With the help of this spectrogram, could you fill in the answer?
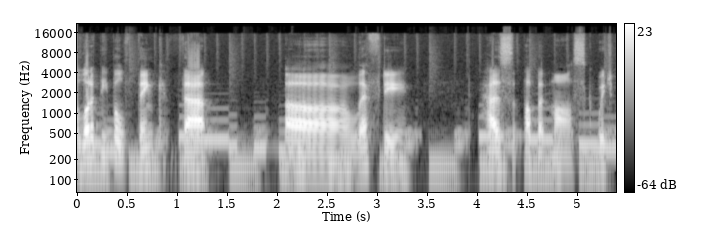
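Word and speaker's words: Lefte: assume to spell it L-E-F-T-Y. It's actually spelled L-E-F-T-E because it's an acronym. But if you said Lefty out loud to someone, they're going to assume it's a Y.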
